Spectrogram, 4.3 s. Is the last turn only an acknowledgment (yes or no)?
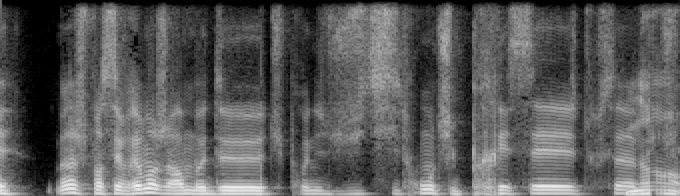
no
